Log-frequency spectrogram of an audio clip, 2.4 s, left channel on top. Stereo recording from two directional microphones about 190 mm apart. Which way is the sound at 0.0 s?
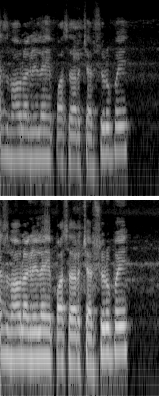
15° right (ahead or behind).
